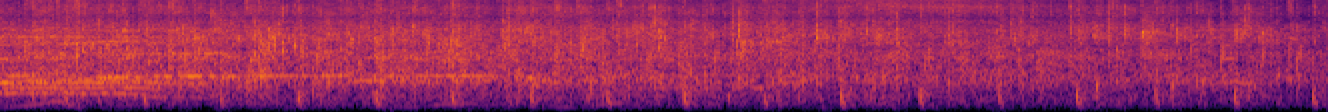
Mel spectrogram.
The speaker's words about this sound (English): Yes, it is quiz time, and we've got some fabulous contestants on stage tonight. Could you please stand up and round of applause for our contestants?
